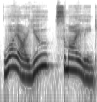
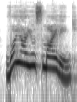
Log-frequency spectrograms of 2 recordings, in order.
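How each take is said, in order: First: Slower, with a pause after "you"; measured, separated words; slow teaching repeat. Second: Said in the usual way. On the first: Shown as a demonstration. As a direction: spell out the question for learners. Teacher repeats question slowly for learners.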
